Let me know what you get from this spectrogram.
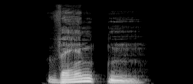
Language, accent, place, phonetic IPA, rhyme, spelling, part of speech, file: German, Germany, Berlin, [ˈvɛːntn̩], -ɛːntn̩, wähnten, verb, De-wähnten.ogg
- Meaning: inflection of wähnen: 1. first/third-person plural preterite 2. first/third-person plural subjunctive II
